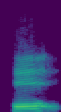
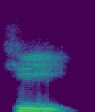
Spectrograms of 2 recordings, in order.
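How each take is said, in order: First: The vowel is a mid 'ay' sound. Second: The vowel is a long 'ee' sound. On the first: The speaker calls it wrong. "ये अक्सर लोग मजहूल पढ़ते हैं। मजहूल means wrong." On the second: The speaker calls it right. "ये है नहीं होना चाहिए, बल्कि यहाँ क्या होना है"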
